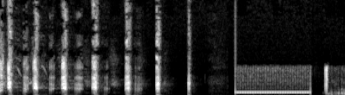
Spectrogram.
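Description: A brief burst of talk is followed by a steady, flat telephone dial tone, heard while calling someone back, lasting under a second, then it cuts off abruptly as another short sound begins.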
